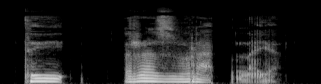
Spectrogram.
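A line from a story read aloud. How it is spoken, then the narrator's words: Yielding moan. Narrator (Russian): он почувствовал, что сдается, и простонал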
